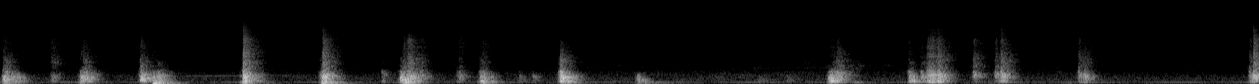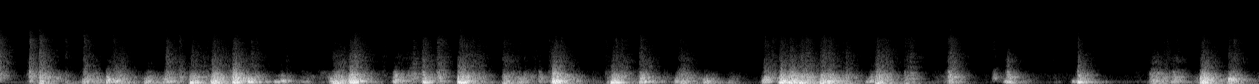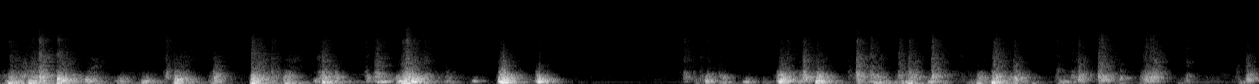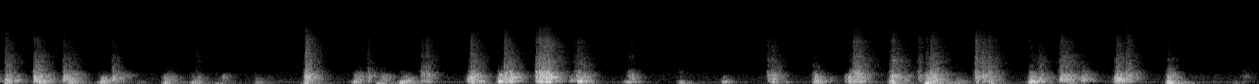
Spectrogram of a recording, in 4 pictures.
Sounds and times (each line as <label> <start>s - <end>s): thumping and crashing, through a wall or ceiling 0.0s - 6.6s
thumping and crashing, through a wall or ceiling 8.2s - 11.1s
thumping and crashing, through a wall or ceiling 12.4s - 30.9s
footsteps 12.5s - 30.8s
thumping and crashing, through a wall or ceiling 32.0s - 50.3s
footsteps 32.0s - 49.7s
